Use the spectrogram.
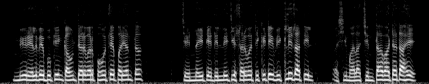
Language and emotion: Marathi, fearful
